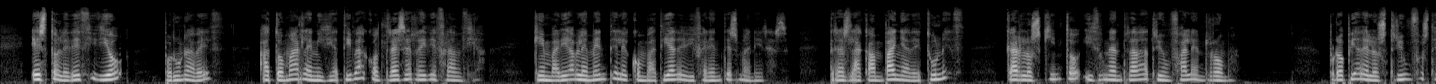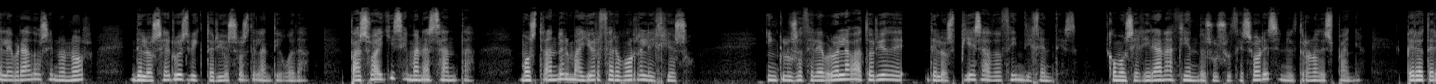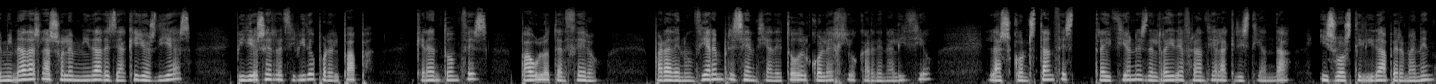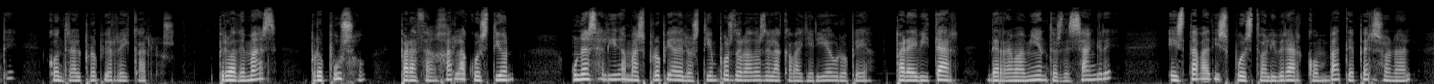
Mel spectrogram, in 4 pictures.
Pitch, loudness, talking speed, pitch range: 200 Hz, -21 LUFS, 160 wpm, 185-215 Hz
